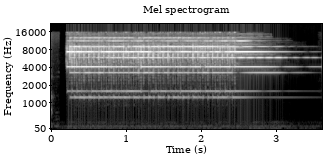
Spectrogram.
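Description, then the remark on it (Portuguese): An iPhone alarm with a loud, rapid old-style telephone bell ringtone rattles continuously for a couple of seconds, then cuts off and fades quickly, with no talking over it. “ele é tipo uma, um telefone antigo.”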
